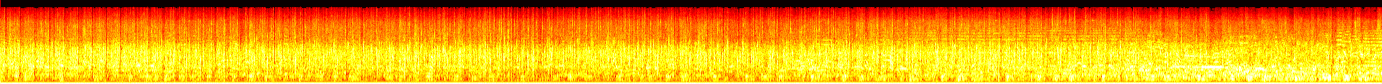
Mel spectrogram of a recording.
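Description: A large outdoor crowd of men and women murmurs and chatters throughout.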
